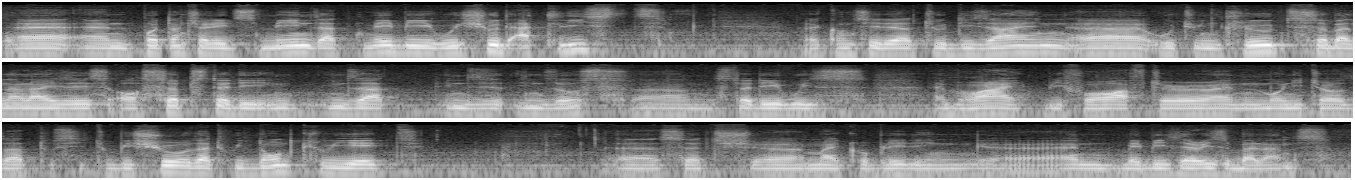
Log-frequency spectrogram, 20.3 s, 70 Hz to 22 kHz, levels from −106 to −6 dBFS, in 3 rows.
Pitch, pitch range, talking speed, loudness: 105 Hz, 100-120 Hz, 165 wpm, -24 LUFS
